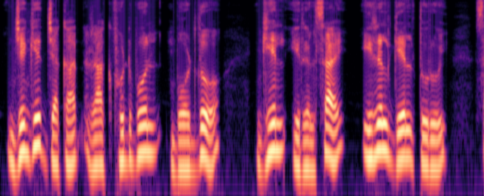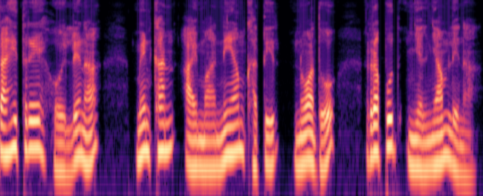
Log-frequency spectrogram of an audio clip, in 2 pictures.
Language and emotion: Santali, neutral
